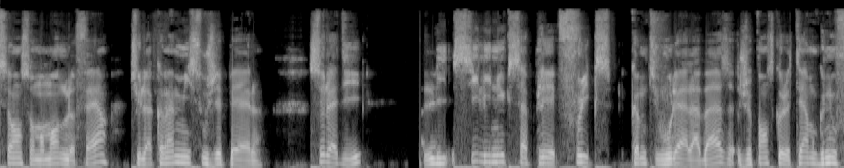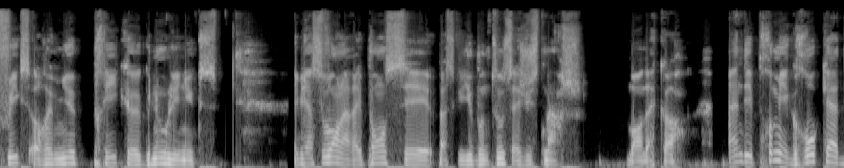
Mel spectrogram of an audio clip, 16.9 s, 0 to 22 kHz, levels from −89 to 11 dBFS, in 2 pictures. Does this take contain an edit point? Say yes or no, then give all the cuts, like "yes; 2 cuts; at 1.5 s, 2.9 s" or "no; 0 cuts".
yes; 3 cuts; at 4.2 s, 11.3 s, 15.6 s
